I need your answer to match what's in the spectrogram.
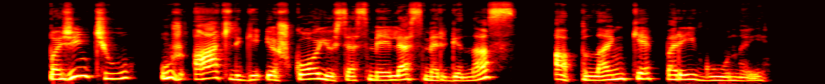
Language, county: Lithuanian, Klaipėda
